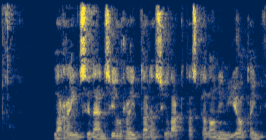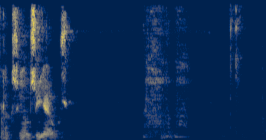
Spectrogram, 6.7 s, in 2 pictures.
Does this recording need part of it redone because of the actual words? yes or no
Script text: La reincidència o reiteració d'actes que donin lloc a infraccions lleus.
no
